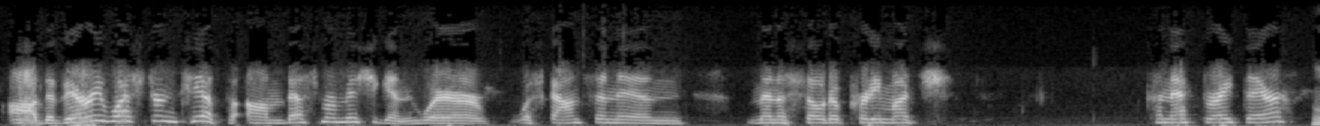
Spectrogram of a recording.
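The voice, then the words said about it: Upper Peninsula Michigan accent. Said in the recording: “It's a great accent, too.”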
